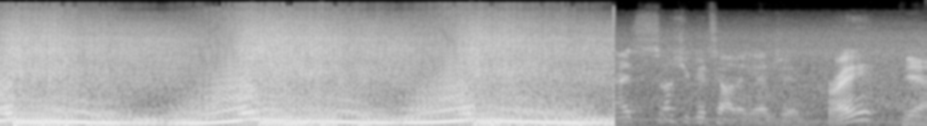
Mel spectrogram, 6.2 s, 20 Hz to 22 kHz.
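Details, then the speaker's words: Turbo BMW E36 wagon at first start-up after rebuild, engine now has compression and runs strongly and evenly on all six cylinders (one was missing last run), revs rising and falling smoothly with throttle, no stumble; normal running. "it sounds great it's good well I'm happy the engine now has compression sounds like it's running on off six now that's good"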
